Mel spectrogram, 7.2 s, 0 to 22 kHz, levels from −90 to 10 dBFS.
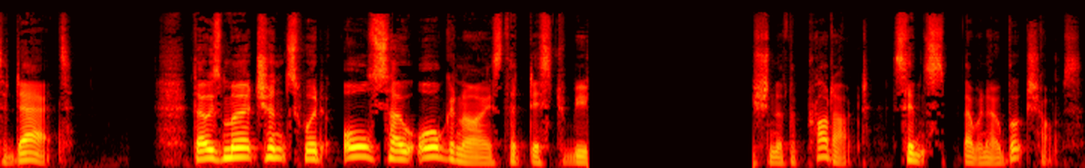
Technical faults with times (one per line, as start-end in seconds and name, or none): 3.92-5.03 playback stall
5.03-7.23 time-compressed catch-up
